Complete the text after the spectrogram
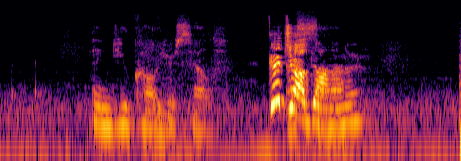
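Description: A woman speaks coolly.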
